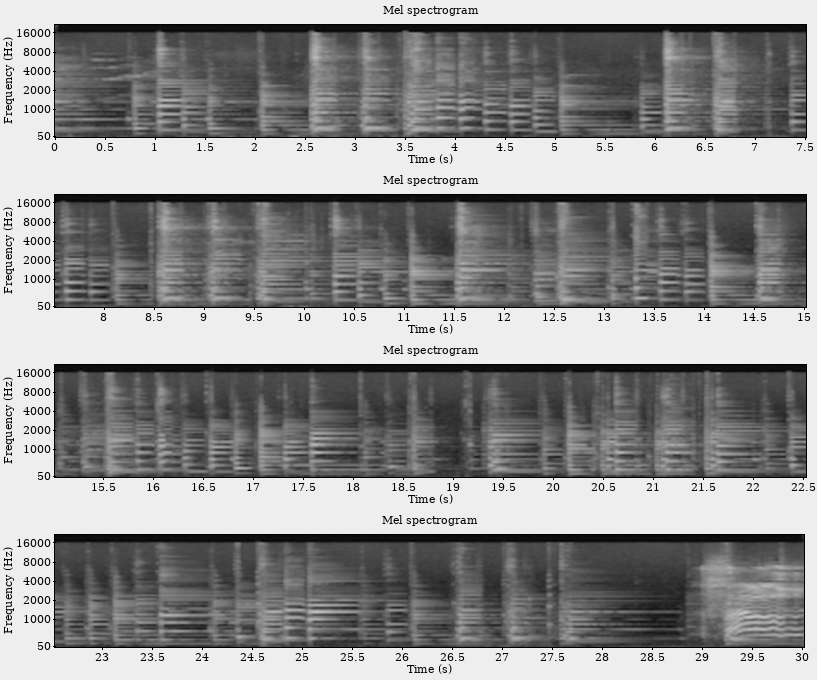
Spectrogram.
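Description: Banjo played solo: a steady run of plucked notes over a repeating low note, a song's instrumental introduction. A man's singing voice comes in right at the end.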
